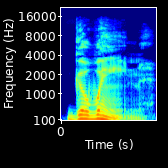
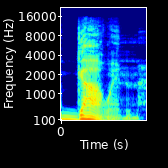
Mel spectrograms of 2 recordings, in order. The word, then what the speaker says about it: Gawain: a welsh name spelled g-a-w-a-i-n the one thing you can be absolutely sure of is that it isn't pronounced gawain it's much closer to gowin though obviously don't rely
